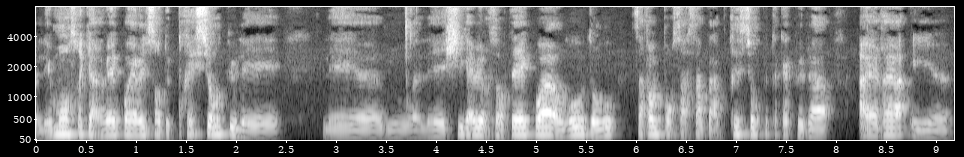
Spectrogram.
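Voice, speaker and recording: Casting: male reaction host, rambling casual explainer, voice a bit high, lots of fillers. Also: dark tone. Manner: rambling, full of filler words. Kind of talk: casual manga reaction commentary.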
